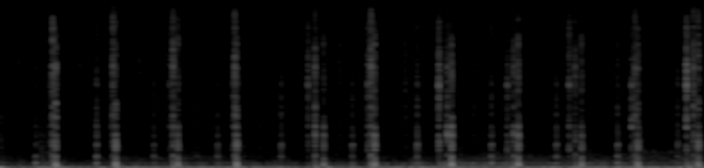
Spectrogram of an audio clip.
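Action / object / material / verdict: tap / thin printed paper card / paper / none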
